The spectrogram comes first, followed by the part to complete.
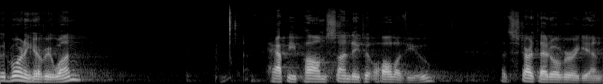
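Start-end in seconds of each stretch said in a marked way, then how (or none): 0.0-4.4 voice all crackly. Greeting everyone on palm sunday morning, with a crackly voice. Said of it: "My voice is all crackly".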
